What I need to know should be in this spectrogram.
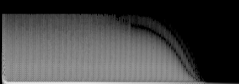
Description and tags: layered distorted 808 in a DnB style - enjoy.
808, metalheadz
